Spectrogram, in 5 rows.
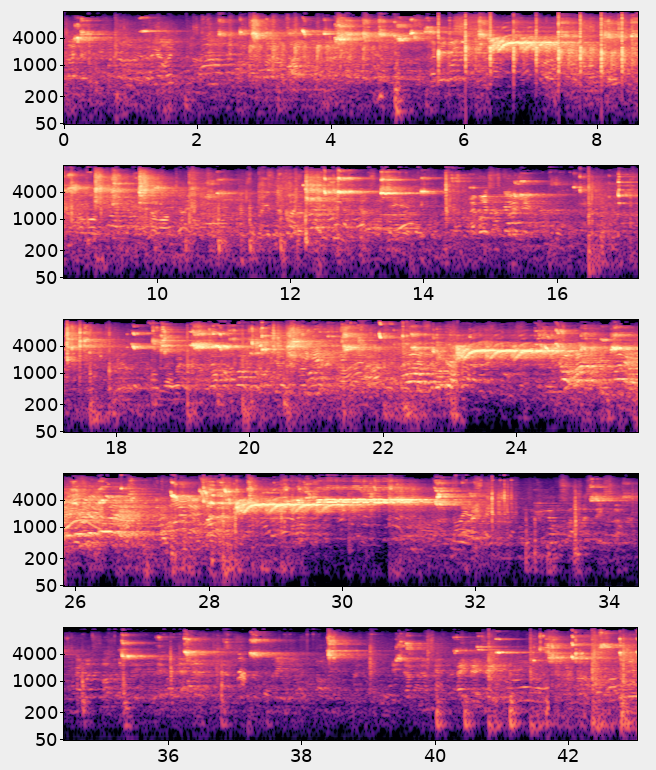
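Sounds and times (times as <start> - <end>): sneakers squeaking on court: 0.0 - 5.5, 15.3 - 23.4, 24.1 - 32.0, 35.2 - 43.0.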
